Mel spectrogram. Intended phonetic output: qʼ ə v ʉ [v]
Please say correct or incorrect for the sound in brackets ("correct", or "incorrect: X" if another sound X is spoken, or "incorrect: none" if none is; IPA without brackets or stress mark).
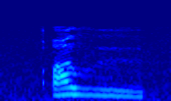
incorrect: none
